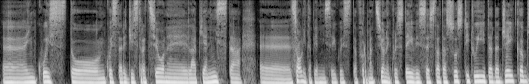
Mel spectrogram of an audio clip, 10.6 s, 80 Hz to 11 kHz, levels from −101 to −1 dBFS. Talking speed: 115 wpm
